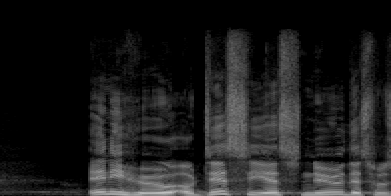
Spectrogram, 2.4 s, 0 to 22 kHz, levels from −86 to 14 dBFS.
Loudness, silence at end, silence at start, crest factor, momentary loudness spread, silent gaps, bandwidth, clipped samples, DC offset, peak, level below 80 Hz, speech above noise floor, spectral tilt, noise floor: -22 LUFS; 0 s; 0.55 s; 14 dB; 8 LU; none; 18.5 kHz; under 0.1%; under 0.1%; -8 dBFS; under -90 dBFS; 39 dB; -4.5 dB/octave; -61 dBFS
